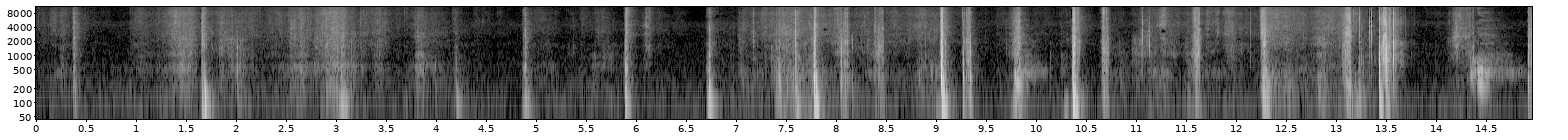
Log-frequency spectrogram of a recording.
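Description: Irregular sharp snaps and tearing sounds, sparse at first and coming thicker and louder over the second half.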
